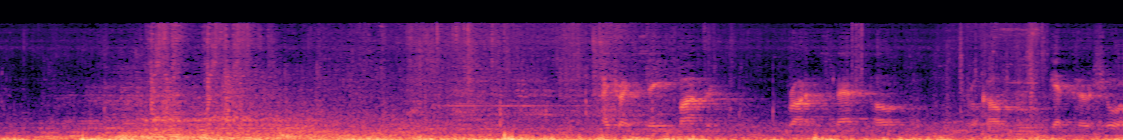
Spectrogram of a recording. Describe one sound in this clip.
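A flamethrower roars in short bursts.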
